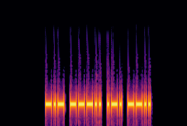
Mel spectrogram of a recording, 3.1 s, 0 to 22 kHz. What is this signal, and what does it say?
Morse code, heard as a keyed tone, about 36 wpm, 700 Hz. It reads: K8RZ
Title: USA Call Signs - 4 Characters - Repeated 2x - 35wpm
